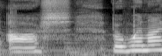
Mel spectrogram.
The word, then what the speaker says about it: Arches: love it and yes i am aware that it is pronounced ash but when i say it just sounds so horribly pretentious so i'm just going to say arches because that's how we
